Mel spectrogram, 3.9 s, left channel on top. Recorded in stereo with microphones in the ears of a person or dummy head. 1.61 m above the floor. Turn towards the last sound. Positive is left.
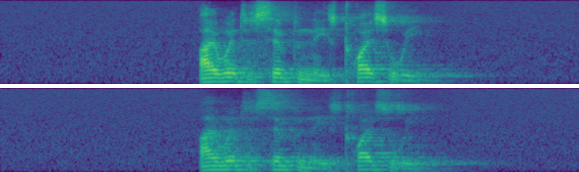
turn(degrees=70)  # may be behind; listen again after turning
